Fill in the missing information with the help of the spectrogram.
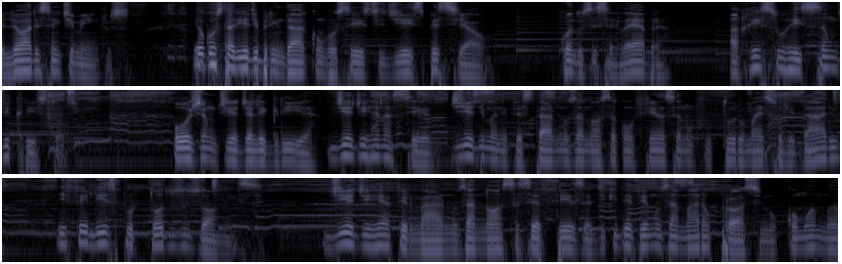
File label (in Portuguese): PÁSCOA NEUTRA M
